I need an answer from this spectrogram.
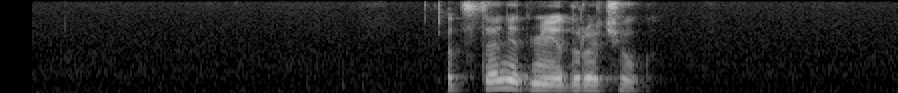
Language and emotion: Russian, angry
